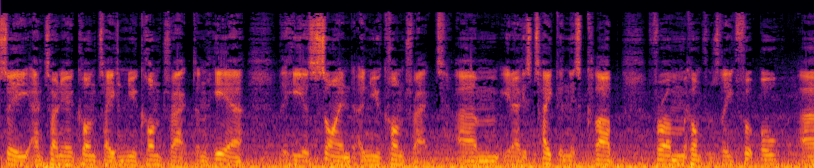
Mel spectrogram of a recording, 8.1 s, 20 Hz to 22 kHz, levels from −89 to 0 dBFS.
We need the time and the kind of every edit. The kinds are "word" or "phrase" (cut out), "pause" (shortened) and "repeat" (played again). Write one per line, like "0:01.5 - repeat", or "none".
0:01.2 - word
0:02.8 - word
0:05.2 - word
0:06.9 - word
